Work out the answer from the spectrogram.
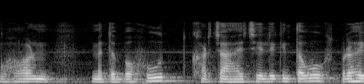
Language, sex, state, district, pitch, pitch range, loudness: Maithili, male, Bihar, Madhepura, 130 Hz, 125-140 Hz, -17 LUFS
